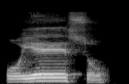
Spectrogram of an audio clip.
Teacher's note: Poie, al agregar la s, la sigma, más la desinencia queda en poieso. Observen que la epsilon, que es la e corta, se alarga a una eta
